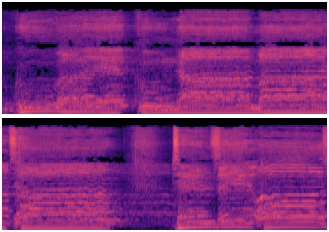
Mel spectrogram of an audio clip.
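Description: A choir singing a hymn in Shona, the phrases broken by short breaths about a second in and again shortly before five seconds.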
